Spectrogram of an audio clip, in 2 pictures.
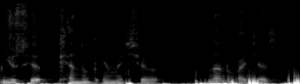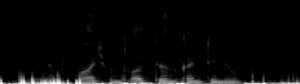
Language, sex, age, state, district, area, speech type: Kashmiri, male, 18-30, Jammu and Kashmir, Kupwara, rural, spontaneous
